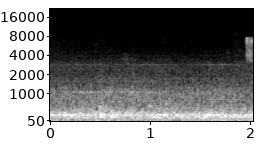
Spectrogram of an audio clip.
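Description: A train ride in the video game Go Go Nippon, a steady low rumble of rolling carriages with a faint hum, continuous and moderately quiet, no voices over it.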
